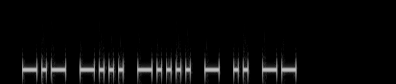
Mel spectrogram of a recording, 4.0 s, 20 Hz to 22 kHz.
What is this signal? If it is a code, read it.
Morse code, heard as a keyed tone, about 25 wpm, 700 Hz. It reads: KB6TIM
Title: USA Call Signs - 6 Characters - Repeated 3x - 25wpm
